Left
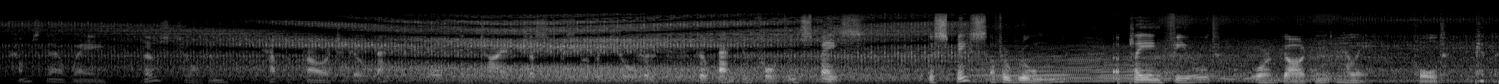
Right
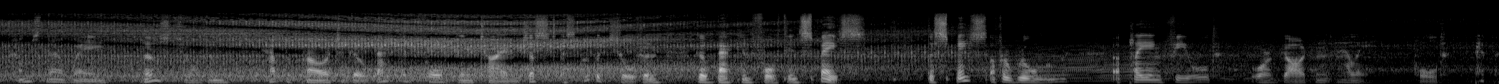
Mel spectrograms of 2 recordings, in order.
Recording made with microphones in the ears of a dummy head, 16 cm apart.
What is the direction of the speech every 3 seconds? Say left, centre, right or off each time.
right, right, right, left, left.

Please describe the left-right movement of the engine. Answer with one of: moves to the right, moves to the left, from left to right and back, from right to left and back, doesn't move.
moves to the left.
